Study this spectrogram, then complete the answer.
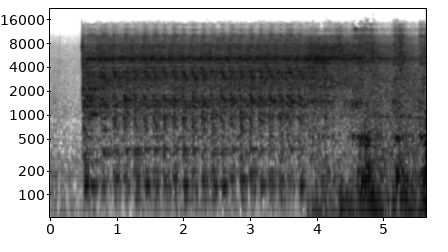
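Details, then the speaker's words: MGB, first start after installing a Weber 45 DCOE carburettor with new jets, carb top off for the test run, engine not yet at temperature. Fires instantly into a fast lumpy idle with crisp, responsive blips; only the idle needs adjusting. "So that sounds awesome. Idle needs to be adjusted, obviously, and needs to take it up for a run to get it up to temperature. But that sounded sweet."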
